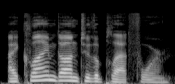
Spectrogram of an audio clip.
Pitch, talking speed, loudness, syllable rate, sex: 140 Hz, 170 wpm, -17 LUFS, 5.0 syllables/s, male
